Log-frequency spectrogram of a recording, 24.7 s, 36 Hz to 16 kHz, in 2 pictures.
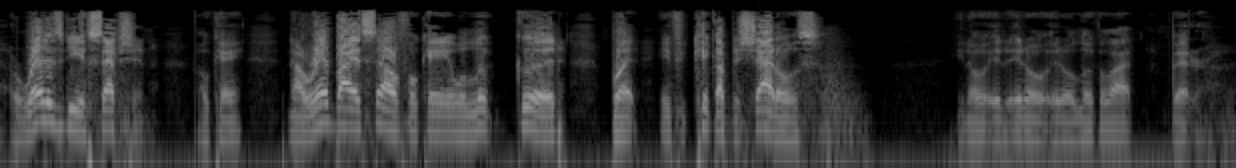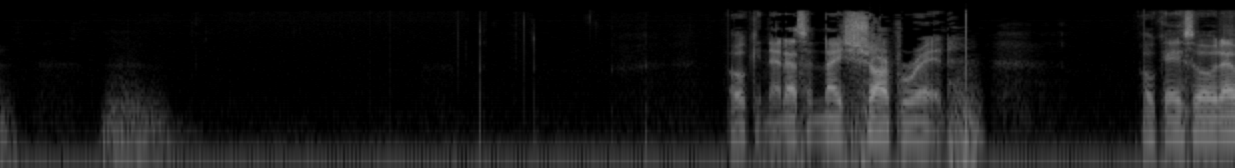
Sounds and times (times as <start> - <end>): Speech: 0.0 - 8.2, 9.6 - 12.3, 19.6 - 22.0, 23.8 - 24.7.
